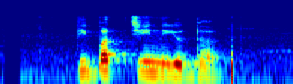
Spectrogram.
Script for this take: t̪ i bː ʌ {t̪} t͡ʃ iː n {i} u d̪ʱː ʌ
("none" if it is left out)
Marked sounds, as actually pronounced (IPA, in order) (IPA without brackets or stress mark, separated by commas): t̪, j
